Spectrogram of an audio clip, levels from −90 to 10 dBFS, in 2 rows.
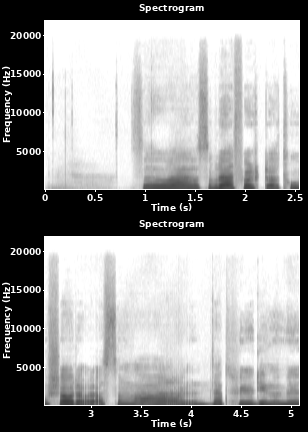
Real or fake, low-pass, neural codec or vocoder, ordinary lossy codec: fake; 19.8 kHz; codec, 44.1 kHz, 2.6 kbps, DAC; none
